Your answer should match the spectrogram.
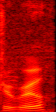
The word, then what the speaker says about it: Giroux: We got Giroux on the mound. With Alex Giroux on the mound, opening offering. Catches, or just misses outside. Boy, awfully close. Giroux?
